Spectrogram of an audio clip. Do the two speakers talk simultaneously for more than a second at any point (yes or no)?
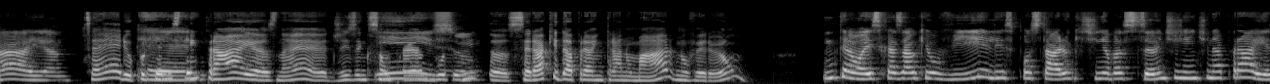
no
